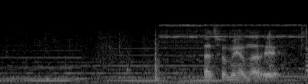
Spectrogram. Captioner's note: ringing phone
